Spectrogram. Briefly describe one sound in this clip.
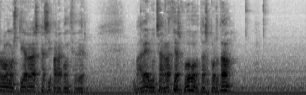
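A man talks with animation through a close microphone.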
